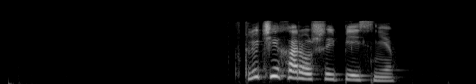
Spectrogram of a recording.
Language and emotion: Russian, positive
